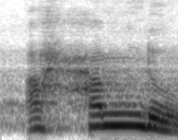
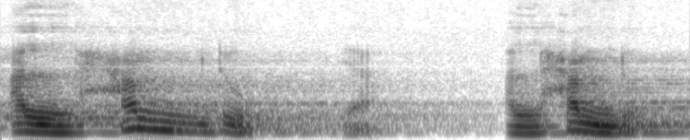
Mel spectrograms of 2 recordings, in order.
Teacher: ketika membaca alif lam qamariyah, maka huruf lamnya itu masih terdengar, ya, masih disambungkan.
